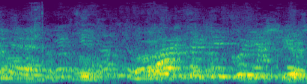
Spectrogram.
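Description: Several voices talking over one another: indoor chatter.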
